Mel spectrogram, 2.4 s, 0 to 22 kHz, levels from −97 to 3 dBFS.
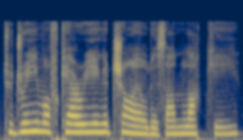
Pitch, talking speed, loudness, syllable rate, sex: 215 Hz, 195 wpm, -15 LUFS, 4.6 syllables/s, female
